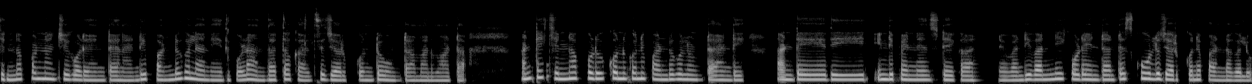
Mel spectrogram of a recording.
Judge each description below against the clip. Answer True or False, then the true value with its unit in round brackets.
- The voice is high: True (215 Hz)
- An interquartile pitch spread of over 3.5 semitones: False (3.1 semitones)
